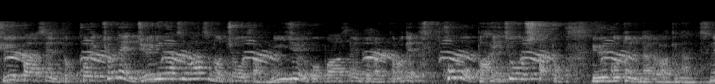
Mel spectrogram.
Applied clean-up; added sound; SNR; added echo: none; Bird vocalization, bird call, bird song / Crow; 7 dB; reverberation time 0.8 s.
